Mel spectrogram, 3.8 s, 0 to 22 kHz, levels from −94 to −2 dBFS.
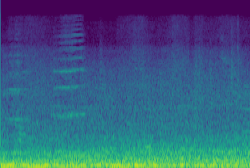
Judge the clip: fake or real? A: real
